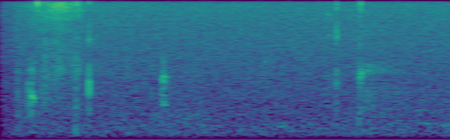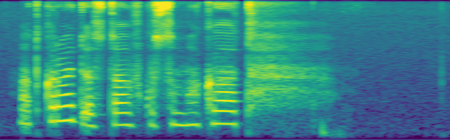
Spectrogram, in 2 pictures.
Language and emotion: Russian, sad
